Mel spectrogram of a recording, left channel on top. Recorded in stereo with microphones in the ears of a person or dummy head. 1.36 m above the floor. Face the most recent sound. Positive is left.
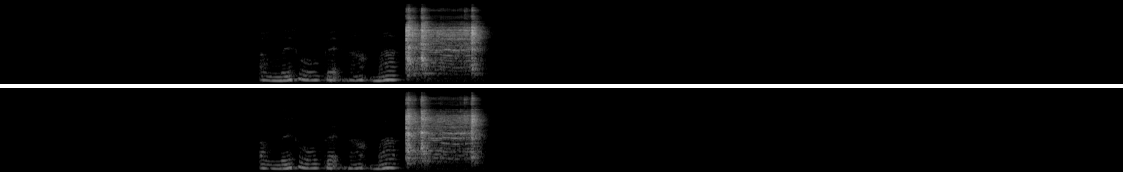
turn(degrees=-10)  # may be behind; listen again after turning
